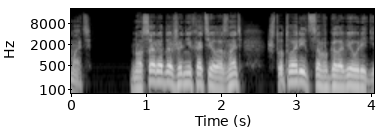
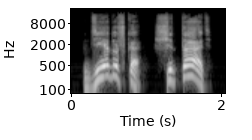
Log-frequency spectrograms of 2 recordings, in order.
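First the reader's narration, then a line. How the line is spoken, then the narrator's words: Shout. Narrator (Russian): кричала Эльза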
